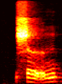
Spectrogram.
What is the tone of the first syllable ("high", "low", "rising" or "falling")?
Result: low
